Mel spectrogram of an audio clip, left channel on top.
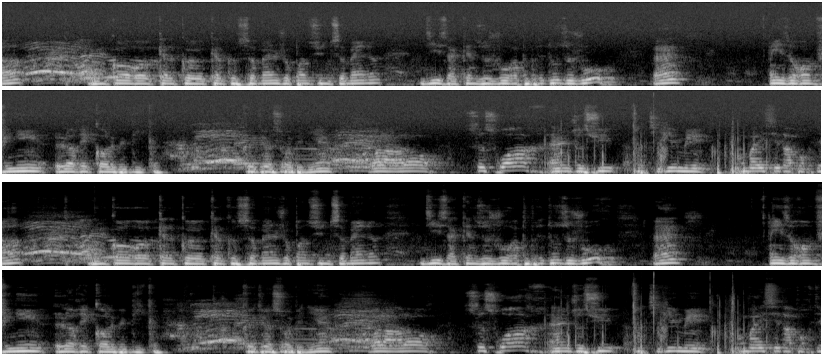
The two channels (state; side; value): noise; left; hiss, 18 dB below the sound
